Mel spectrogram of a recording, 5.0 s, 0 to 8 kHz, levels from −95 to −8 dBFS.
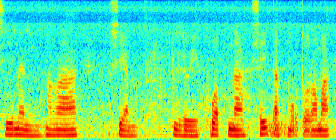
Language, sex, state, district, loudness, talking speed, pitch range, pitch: Mizo, male, Mizoram, Aizawl, -18 LUFS, 155 wpm, 105-120 Hz, 115 Hz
